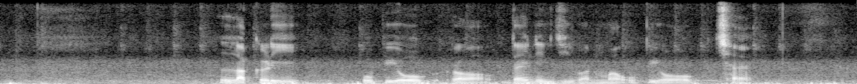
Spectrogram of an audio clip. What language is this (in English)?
Maithili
